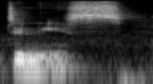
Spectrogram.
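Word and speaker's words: Deniz: I didn't do that my middle name in Turkish it's pronounced Denis it actually means ocean but it could be right as like Denise okay so she was like it could be like Denise Denise yeah and my sister's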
